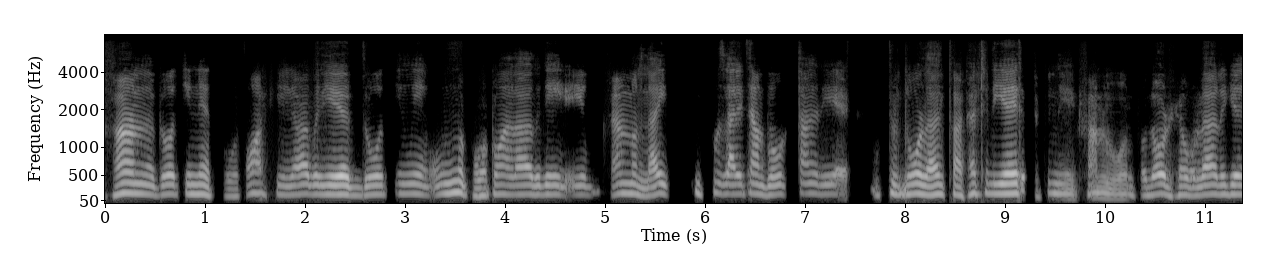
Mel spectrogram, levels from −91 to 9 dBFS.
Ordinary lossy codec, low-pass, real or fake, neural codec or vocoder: none; 7.2 kHz; fake; codec, 16 kHz, 0.5 kbps, X-Codec, HuBERT features, trained on balanced general audio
